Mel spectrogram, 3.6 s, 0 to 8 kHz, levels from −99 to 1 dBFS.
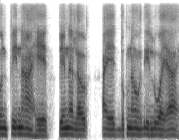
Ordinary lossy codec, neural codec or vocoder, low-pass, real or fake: none; codec, 16 kHz, about 1 kbps, DyCAST, with the encoder's durations; 7.2 kHz; fake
